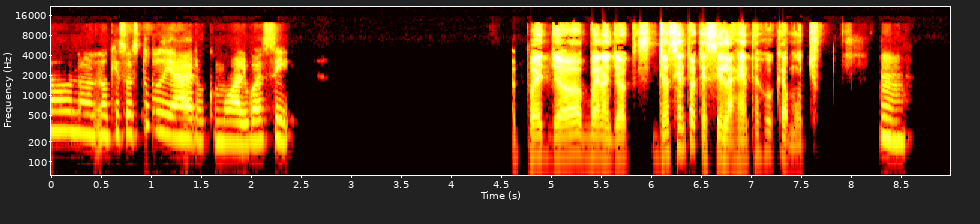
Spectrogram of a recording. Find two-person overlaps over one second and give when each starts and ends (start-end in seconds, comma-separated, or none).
none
